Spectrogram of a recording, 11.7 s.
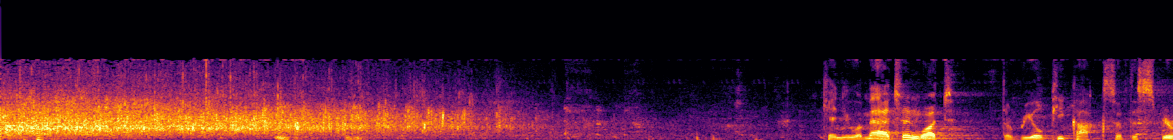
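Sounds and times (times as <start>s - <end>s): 
audience applause: 0.0s - 5.6s
speech: 8.3s - 11.7s.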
